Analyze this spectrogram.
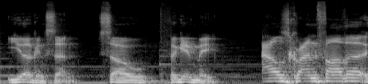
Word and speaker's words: Jourgensen: I will quickly say I know Al pronounces his surname with a hard J, Jurgensson. However, I've been living in Scandinavia for a few years and most J's are soft. And given this is a Nordic surname by nature, I'm probably going to out of habit pronounce his name with a soft J as Jurgensson, so forgive me.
